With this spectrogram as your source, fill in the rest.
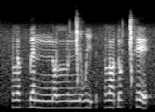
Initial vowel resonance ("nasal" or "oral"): oral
